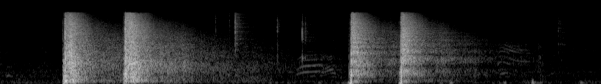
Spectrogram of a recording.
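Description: Shotgun shots fired in two quick pairs, the two shots of each pair about half a second apart and the pairs about three seconds apart, each report trailing off in a long echo. A few fainter, sharper cracks come in between.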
